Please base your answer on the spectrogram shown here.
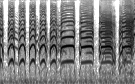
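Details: Laughing gull (Leucophaeus atricilla) calls, lower-pitched than Franklin's gull: a quick run of nasal, arched 'ha' notes, about three a second, then longer drawn-out wailing notes in its laughing series.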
